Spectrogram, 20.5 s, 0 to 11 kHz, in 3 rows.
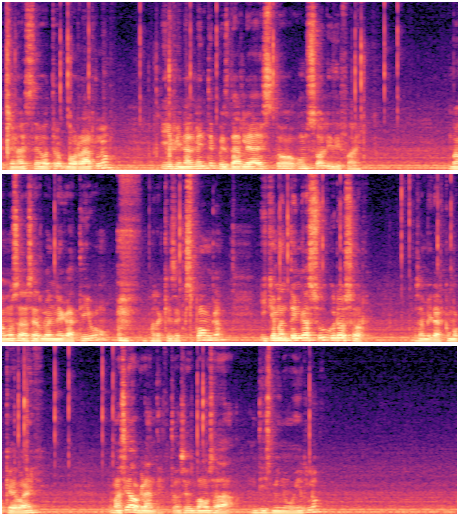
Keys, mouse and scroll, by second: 0.3 Delete, 1.5 middle click, 2.5 Tab, 3.0 middle click, 4.2-5.6 drag, 5.9 middle click, 6.3-6.8 scroll up 3, 7.8-9.8 drag, 11.2 click, 11.8-12.1 middle drag, 12.3-12.6 scroll down 1, 12.8 scroll up 1, 13.0 KP_Divide, 13.6-13.9 middle drag, 14.2 drag, 14.7 middle drag, 15.0 scroll up 1, 15.4 middle click, 16.8 click, 18.5-20.5 drag.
